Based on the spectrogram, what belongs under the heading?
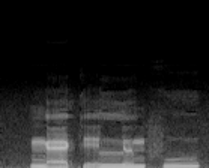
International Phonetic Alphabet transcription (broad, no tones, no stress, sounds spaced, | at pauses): ŋ æ̰ k ḛ lː ø m f u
